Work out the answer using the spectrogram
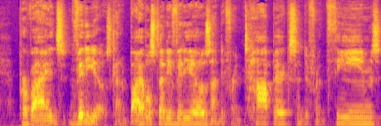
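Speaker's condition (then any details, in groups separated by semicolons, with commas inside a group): No condition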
